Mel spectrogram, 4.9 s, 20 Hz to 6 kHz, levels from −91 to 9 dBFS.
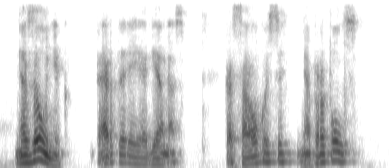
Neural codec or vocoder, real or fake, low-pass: codec, 16 kHz, 4 kbps, FreqCodec, smaller model; fake; 5.4 kHz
